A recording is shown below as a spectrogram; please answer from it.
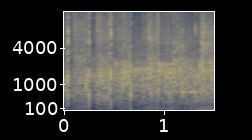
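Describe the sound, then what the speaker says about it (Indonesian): Steady, close hand clapping from a group of vocational school students in a classroom, a dense continuous patter of claps with no talk over it. "Tepuk tangan"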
